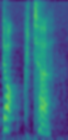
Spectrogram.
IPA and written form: ˈdɒktə (doctor)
